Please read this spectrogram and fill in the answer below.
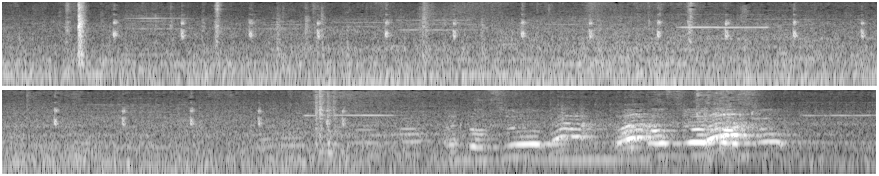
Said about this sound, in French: Donc ça, c'est le camion de la récup.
